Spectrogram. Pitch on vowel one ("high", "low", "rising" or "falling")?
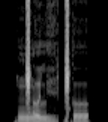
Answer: high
